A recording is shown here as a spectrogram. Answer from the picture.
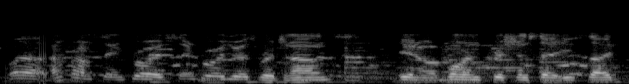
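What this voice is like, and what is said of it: Noticeable regional accent. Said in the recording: “We hear the accent”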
